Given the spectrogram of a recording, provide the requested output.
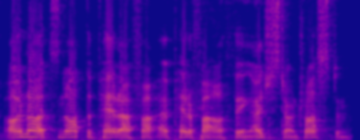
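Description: A young man who makes gaming videos chats casually with a friend over a voice call while a game loads. His mid-range voice is brisk and a bit bright, and he jokes and muses in a mock-dramatic way.

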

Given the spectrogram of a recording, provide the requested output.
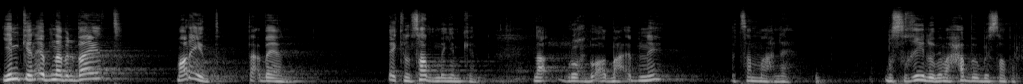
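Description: A man preaching in a Lebanese Arabic accent, teaching a congregation and speaking to them directly with animated energy. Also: on the high side, a little fast, pauses often, long reverb tail. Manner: animated, addresses listeners directly.

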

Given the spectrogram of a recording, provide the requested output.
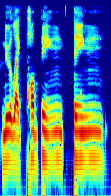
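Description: A young man appears as a podcast guest, a thru-hiker casually chatting about hiking in an interview, full of fillers and restarts. His medium-pitched voice is monotone and very slow, with a clean tone. The remote audio sounds dry, dull, and lo-fi.

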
